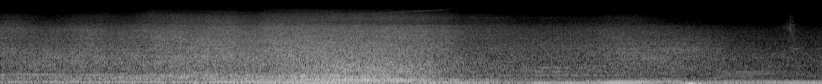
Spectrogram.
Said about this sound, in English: It's funny through the headphones, the cars sound a little bit like aeroplanes.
